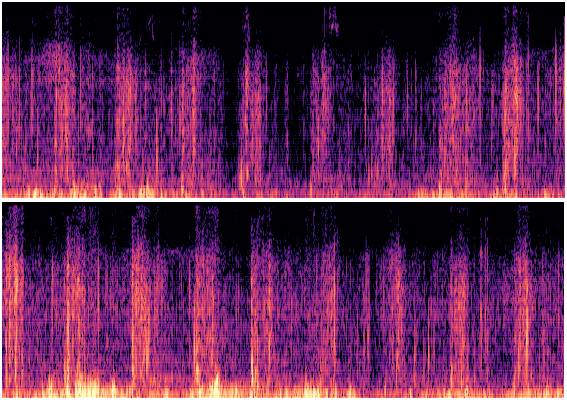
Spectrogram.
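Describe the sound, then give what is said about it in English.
Footsteps crunch through weeds around an old homestead on a very hot day, the walker wearing Carhartts. Many steady, rustling, gritty steps continue without a break, with a few heavier thuds in the middle stretch. “I wore my Carhartts knowing I'd be walking in weeds. Key word here, walking.”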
